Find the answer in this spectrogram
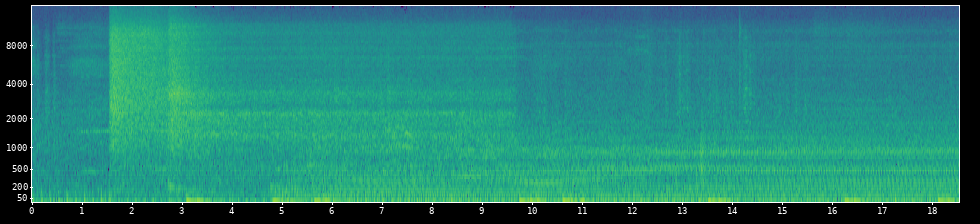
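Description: Compressed air venting from a standing Tobu 850-series electric train: a sudden loud hiss about a second and a half in that slowly fades and cuts off about ten seconds in. From about five seconds in, the car's onboard machinery hums steadily, with a few light clicks.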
